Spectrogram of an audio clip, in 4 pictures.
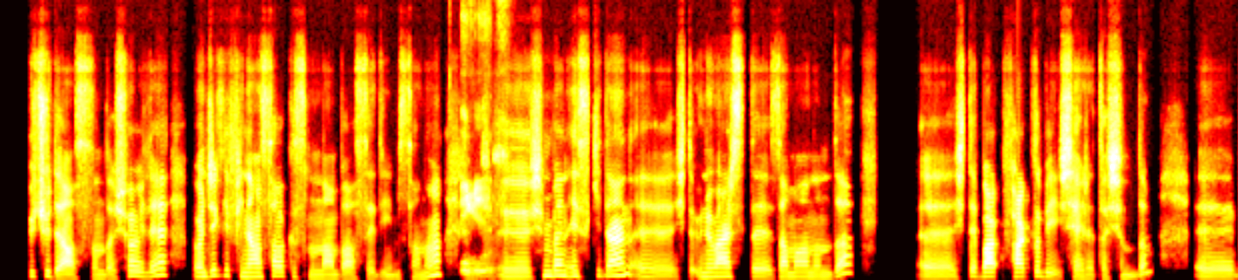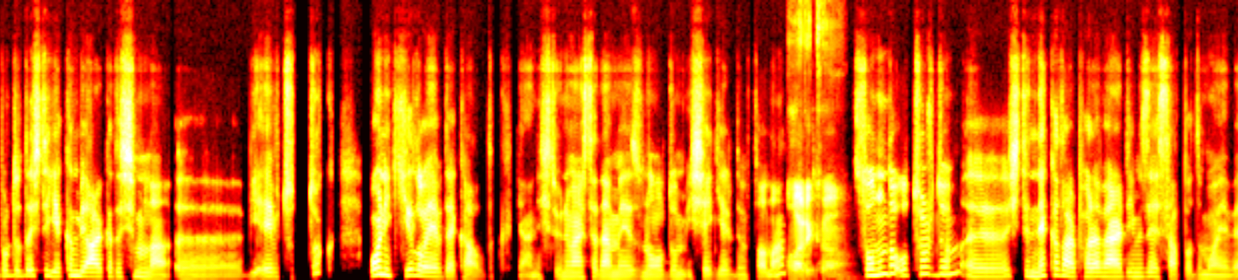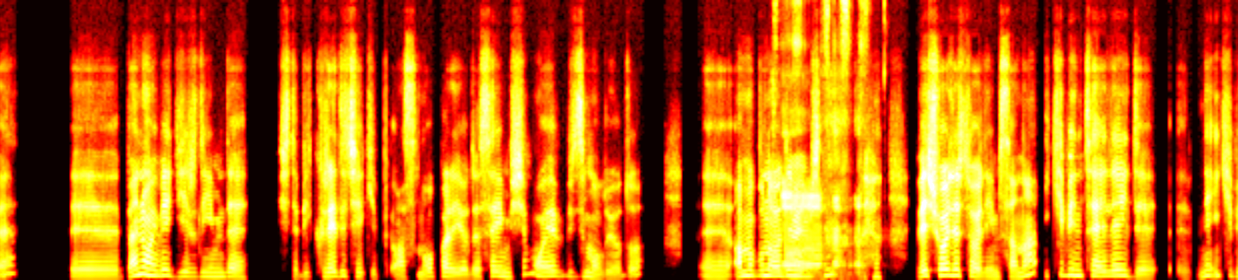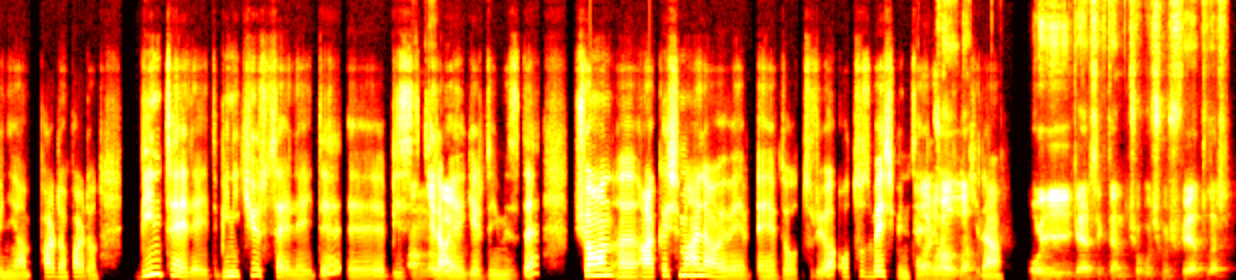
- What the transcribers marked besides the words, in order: tapping; other background noise; chuckle
- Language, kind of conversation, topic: Turkish, podcast, Ev almak mı, kiralamak mı daha mantıklı sizce?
